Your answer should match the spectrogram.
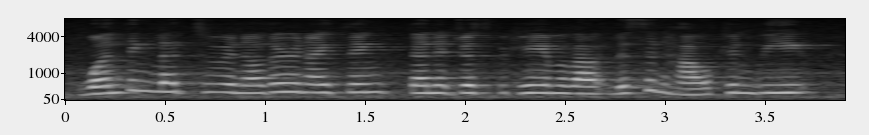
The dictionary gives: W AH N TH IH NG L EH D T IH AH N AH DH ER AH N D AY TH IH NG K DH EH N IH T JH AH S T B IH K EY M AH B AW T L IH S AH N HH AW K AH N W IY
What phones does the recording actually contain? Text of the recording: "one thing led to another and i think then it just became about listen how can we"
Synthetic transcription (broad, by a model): W AH N TH IH NG L EH D T IH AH N AH DH ER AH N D AY TH IH NG K DH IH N IH T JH AH S B IH K EY M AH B AW T L IH S AH N HH AW K AH N W IY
